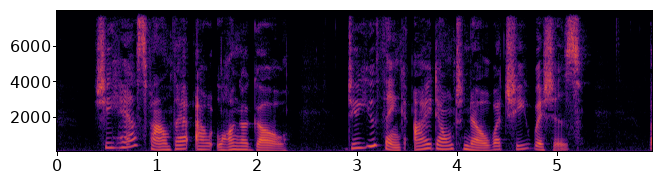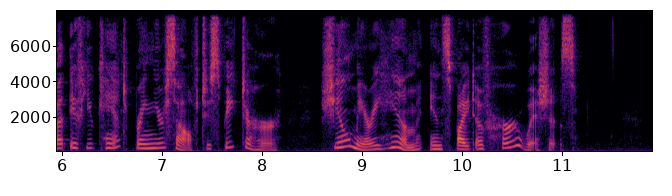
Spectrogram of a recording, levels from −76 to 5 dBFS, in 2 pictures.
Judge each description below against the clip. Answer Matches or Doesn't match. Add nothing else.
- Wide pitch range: Matches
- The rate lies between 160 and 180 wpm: Matches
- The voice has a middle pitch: Doesn't match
